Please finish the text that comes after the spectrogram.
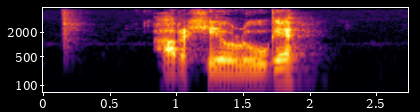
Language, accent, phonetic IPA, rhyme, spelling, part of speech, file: German, Austria, [aʁçɛoˈloːɡə], -oːɡə, Archäologe, noun, De-at-Archäologe.ogg
- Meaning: archaeologist (male or of unspecified gender)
